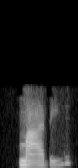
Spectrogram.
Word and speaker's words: Maadi: This is Maddie from Cleveland, Ohio. – Okay, greetings to you. How do you say your name? – Maddie. – Maddie. – Yes. – Maddie. M-A-D-D-Y? – M-A-A-D-I.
